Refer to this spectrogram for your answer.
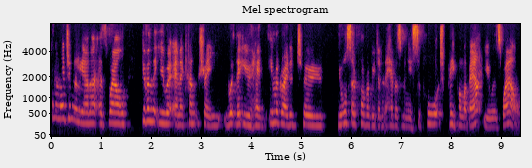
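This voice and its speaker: Talking at a fairly quick pace, a woman with a New Zealand accent uses a high pitch with ordinary variation. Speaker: podcast host. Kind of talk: interview.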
